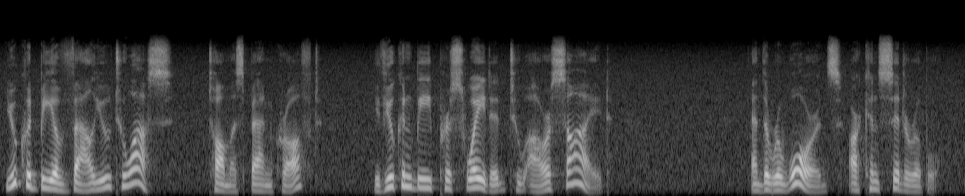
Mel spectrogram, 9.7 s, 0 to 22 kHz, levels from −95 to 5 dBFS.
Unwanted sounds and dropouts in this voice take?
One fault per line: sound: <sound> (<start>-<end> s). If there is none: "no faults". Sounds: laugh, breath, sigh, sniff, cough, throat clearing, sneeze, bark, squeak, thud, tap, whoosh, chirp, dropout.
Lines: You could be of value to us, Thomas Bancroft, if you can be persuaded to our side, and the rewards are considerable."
no faults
